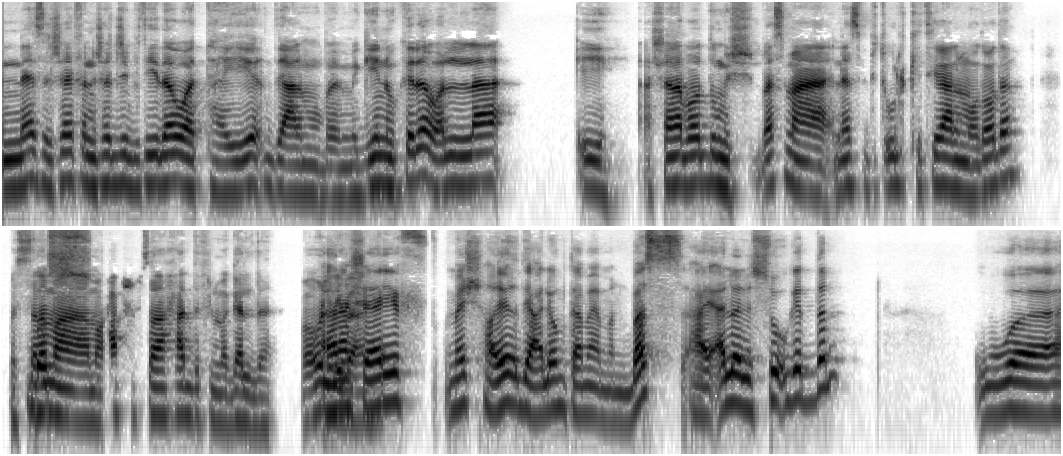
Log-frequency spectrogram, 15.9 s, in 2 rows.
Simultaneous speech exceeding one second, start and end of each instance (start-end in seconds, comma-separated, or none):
none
